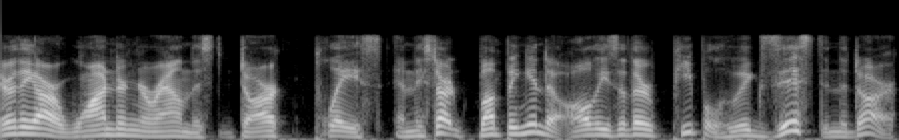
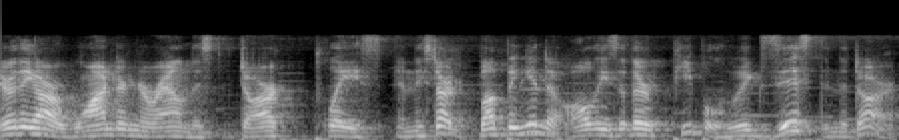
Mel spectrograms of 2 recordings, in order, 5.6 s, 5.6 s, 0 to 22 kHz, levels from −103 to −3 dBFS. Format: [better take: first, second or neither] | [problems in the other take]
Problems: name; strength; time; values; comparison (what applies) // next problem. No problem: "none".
first | noise reduction (neural separator model SepFormer DNS4)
